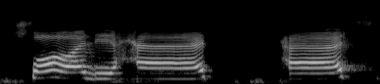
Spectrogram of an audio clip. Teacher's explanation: Okey, bila kita nak berhenti dekat sini, automatik ta ni dia menjadi ta mati lah. Bila ta mati, sifat dia kena keluarkan angin. Jadi keluarkan sikit angin waktu nak matikan kat sini.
